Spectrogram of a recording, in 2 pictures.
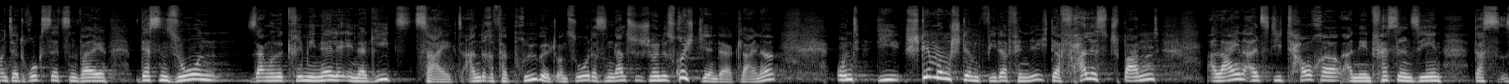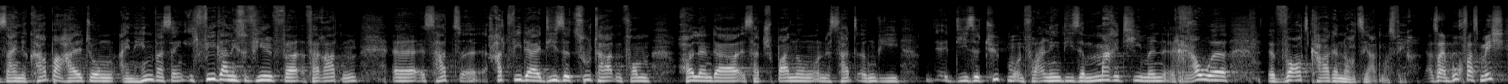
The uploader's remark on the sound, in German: Spaß mit dem Live-Publikum in der Empore in Buchholz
